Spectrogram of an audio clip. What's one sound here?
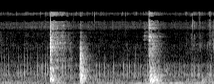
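A spoon stirs thick soup.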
